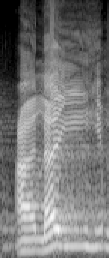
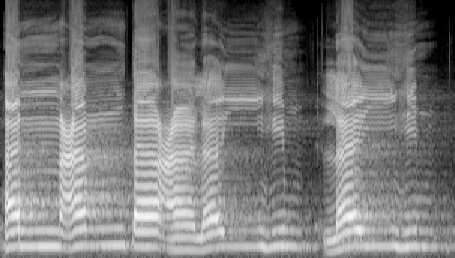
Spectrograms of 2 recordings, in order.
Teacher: Sifatnya lin, dia lembut saja, tapi bunyikan ke huruf I.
